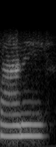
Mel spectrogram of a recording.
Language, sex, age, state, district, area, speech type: Odia, female, 18-30, Odisha, Nabarangpur, urban, conversation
